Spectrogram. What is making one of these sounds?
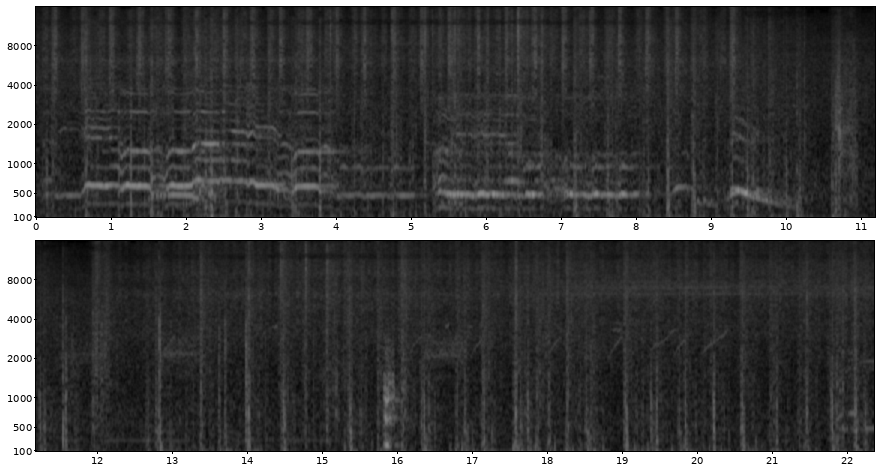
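Quick footsteps run through grass and leaves.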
